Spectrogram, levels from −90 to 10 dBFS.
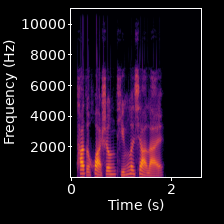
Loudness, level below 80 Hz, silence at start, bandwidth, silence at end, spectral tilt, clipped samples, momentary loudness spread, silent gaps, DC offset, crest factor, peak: -20 LUFS; -60 dBFS; 0.1 s; 11 kHz; 0.8 s; -3 dB/octave; under 0.1%; 12 LU; none; under 0.1%; 22 dB; -2 dBFS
